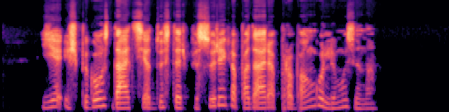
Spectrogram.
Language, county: Lithuanian, Vilnius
